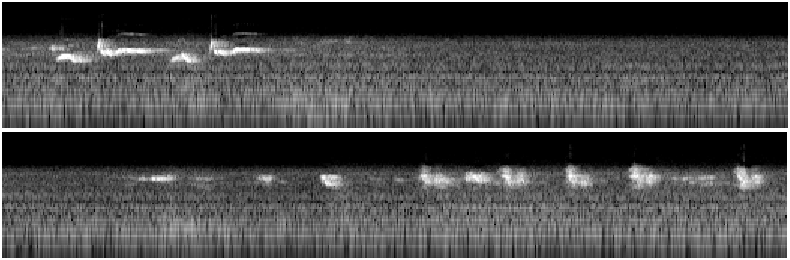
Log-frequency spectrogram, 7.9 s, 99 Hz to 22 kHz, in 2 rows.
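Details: Northern mockingbird singing in Concord, North Carolina, United States, 25 May 2016: a quick cluster of looping whistled notes, a pause of several seconds, then a series of short sharp chips repeated at a steady pace.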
